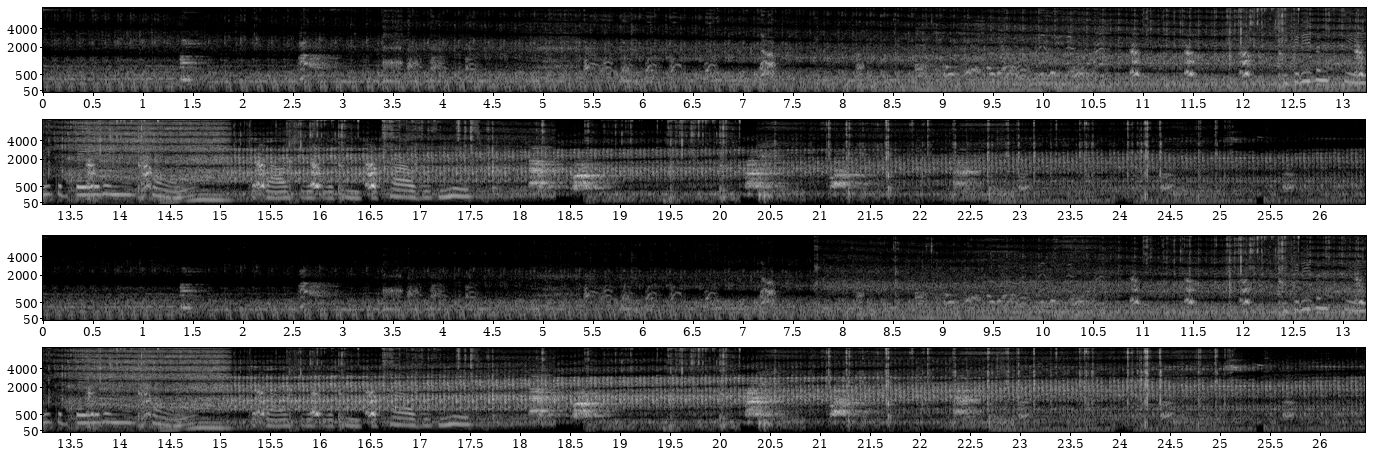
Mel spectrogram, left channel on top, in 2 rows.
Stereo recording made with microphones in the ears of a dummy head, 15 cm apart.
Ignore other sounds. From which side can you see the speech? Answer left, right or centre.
left.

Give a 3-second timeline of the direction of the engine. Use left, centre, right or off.
left, left, left, left, centre, right, right, right, right.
